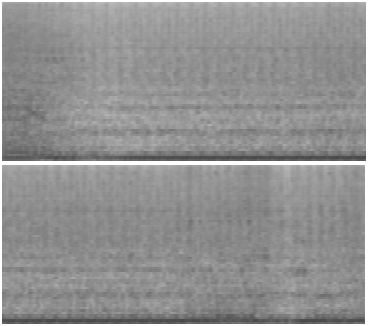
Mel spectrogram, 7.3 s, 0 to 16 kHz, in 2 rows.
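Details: 1969 AMC Javelin 290 V8 on old fuel, after tightening three loose spark plugs and reseating a plug boot: a steady, even idle with a deep smooth burble and no stumble. The earlier jerking miss is gone; normal idle.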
